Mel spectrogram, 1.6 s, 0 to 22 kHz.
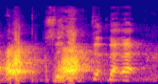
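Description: A very large dog of about 200 pounds barks three times in quick succession, close and loud, with deep throaty woofs and short gaps between them, outdoors in Los Angeles.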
